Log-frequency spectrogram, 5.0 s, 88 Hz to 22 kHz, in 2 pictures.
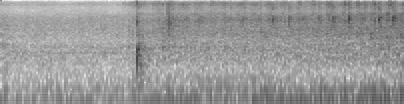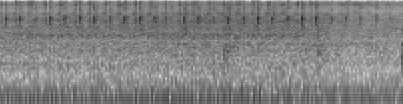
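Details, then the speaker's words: Light, fast metallic rattle over the idle of a Honda Pop 110 single-cylinder motorcycle: the cam timing chain is knocking, even though it was replaced about two months ago. It is to be fixed without replacing the chain or touching the spring. "Veja aí, ó. Corrente de comando, né? Batendo, ó."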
